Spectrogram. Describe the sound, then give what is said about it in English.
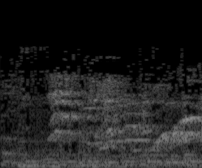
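Muffled shouting voices from downstairs in a house, several people yelling over each other in a continuous, raised clamor. “Yeah, I hear something downstairs. What happened? I don't know. Who's that? I hear some yelling.”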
